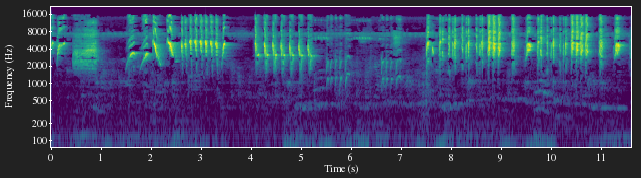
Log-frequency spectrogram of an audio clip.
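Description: A Long-tailed shrike sings a busy, varied medley of high chattering phrases, rapid trills and scratchy notes, with short pauses and a faint low hum beneath.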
